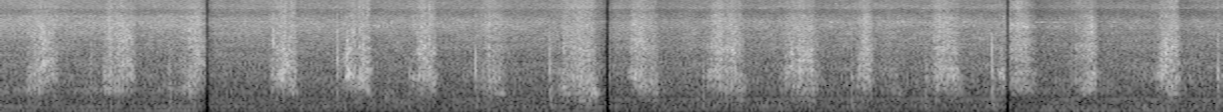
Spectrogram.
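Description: A tungsten carbide scraper blade rasping anti-fouling paint off a boat hull in quick repeated strokes, roughly two a second.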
